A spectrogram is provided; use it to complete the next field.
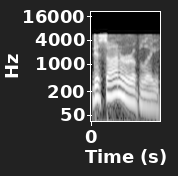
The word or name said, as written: dishonorably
